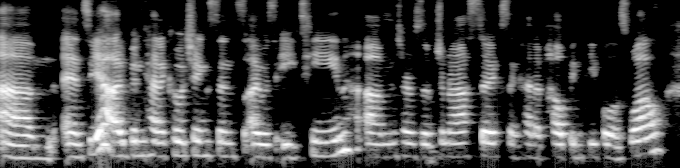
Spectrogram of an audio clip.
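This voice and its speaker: A woman talks at a moderate pace in a normal speaking voice, with hardly any pauses. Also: medium pitch for a woman, fairly even intonation. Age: 20s. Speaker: kinesiologist and online fitness coach. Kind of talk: interview.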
